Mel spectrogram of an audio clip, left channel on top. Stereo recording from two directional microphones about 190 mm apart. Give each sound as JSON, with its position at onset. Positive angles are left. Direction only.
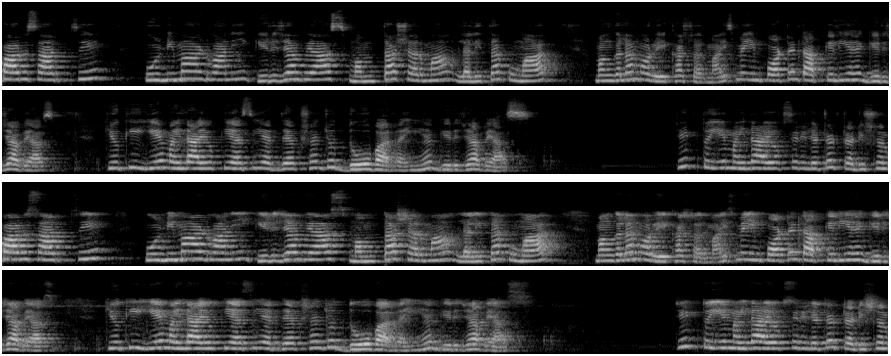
{"t": 0.0, "sound": "a woman's voice", "side_deg": 60}
{"t": 15.6, "sound": "a woman's voice", "side_deg": 60}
